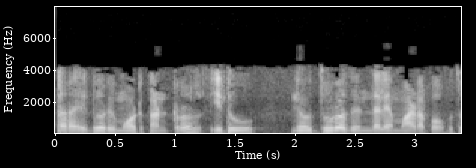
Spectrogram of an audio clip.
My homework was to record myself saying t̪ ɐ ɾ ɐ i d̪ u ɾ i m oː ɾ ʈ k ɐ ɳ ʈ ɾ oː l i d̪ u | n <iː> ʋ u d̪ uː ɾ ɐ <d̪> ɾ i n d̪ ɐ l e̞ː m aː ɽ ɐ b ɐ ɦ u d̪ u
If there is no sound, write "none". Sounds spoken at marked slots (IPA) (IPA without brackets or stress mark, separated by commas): iː, d̪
